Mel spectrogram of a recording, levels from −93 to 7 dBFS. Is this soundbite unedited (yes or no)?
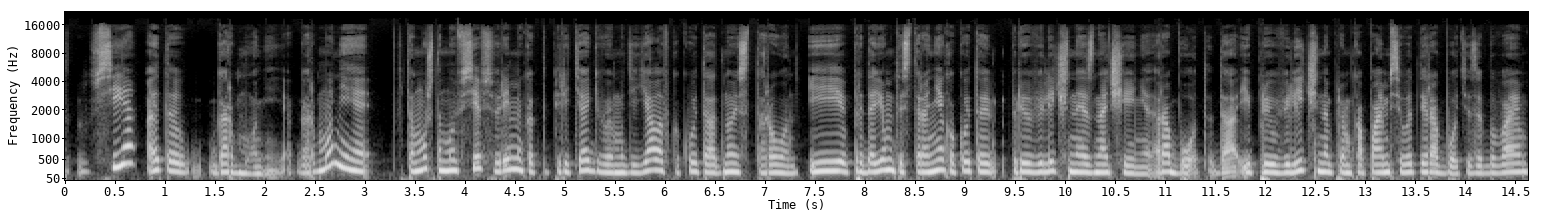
yes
